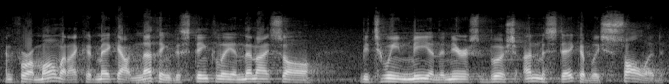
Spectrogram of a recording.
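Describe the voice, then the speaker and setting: Preacher reading aloud in a reverberant hall. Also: male voice, mid-range voice, slight background noise. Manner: earnest, deliberate storytelling. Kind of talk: sermon with read-aloud story.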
